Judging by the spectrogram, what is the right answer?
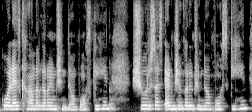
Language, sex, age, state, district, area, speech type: Kashmiri, female, 30-45, Jammu and Kashmir, Bandipora, rural, spontaneous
